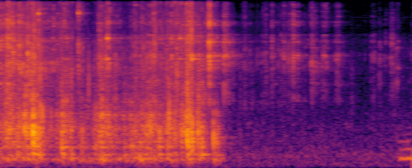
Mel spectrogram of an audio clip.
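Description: Chunky metal chain jewelry clinking and jangling as it is handled and lifted out, a dense run of small metallic clicks for about two seconds that then stops.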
